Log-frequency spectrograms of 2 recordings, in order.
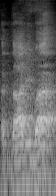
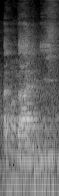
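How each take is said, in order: First: The word ends in an a vowel. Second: The word ends in an i vowel. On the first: "பா சொல்லலாம்" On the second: "பீ சொல்லலாம்"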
